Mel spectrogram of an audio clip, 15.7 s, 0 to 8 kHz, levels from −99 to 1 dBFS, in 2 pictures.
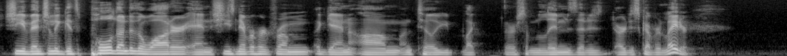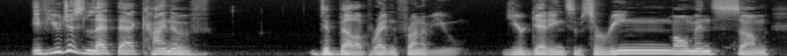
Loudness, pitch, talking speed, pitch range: -25 LUFS, 125 Hz, 170 wpm, 110-140 Hz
